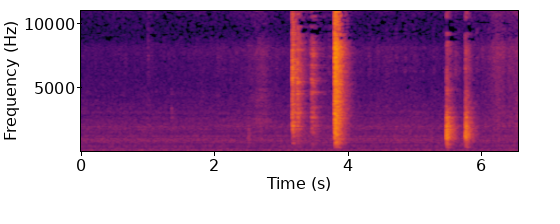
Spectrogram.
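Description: A metal slotted spoon and dishes clinking: four short sharp clinks, a pair about three seconds in and another pair near the end, over a low steady background hum.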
